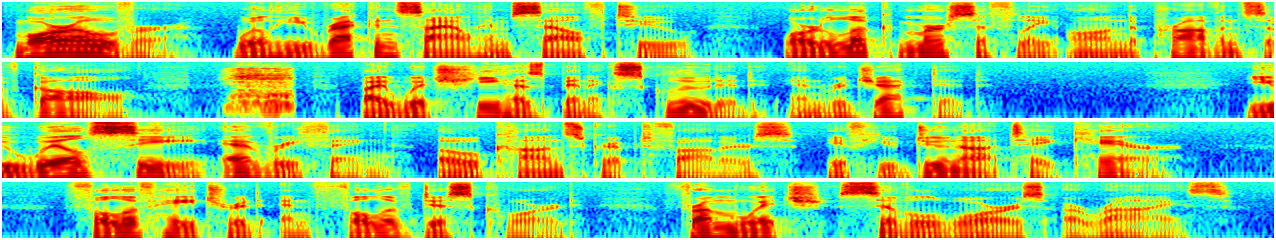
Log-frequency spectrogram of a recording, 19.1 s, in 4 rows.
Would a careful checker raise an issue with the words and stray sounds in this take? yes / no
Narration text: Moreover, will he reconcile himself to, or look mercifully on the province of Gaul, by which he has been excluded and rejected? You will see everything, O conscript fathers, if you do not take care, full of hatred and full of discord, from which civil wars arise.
yes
